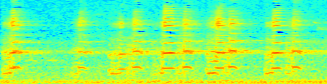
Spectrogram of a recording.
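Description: Canada geese honking in a quick series of short calls, several each second.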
